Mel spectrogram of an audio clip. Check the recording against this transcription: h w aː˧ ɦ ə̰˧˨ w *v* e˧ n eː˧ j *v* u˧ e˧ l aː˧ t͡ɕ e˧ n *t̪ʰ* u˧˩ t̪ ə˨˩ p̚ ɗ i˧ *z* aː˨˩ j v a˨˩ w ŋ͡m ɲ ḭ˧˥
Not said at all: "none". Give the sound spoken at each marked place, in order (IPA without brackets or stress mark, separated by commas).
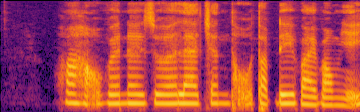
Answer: v, z, t̪ʰ, v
